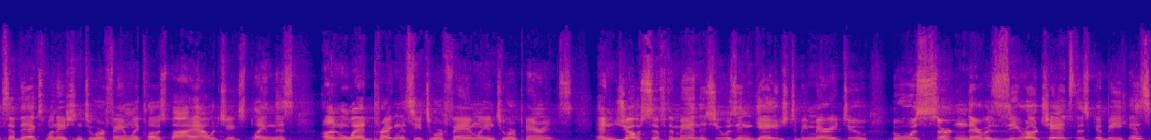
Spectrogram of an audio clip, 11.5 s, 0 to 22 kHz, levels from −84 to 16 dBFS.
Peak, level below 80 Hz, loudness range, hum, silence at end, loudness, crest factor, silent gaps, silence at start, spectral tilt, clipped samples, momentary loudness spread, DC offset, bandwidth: -8 dBFS; -62 dBFS; 2 LU; none; 0 s; -26 LUFS; 20 dB; none; 0 s; -1.5 dB/octave; under 0.1%; 8 LU; under 0.1%; 18 kHz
